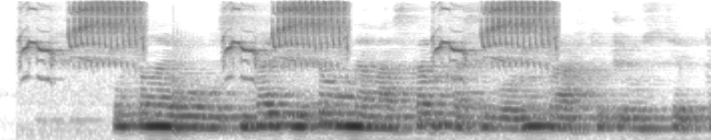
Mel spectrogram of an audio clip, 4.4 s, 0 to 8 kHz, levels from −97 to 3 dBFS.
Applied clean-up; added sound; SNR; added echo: none; Bird; 11 dB; reverberation time 2.2 s.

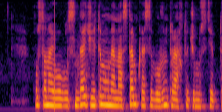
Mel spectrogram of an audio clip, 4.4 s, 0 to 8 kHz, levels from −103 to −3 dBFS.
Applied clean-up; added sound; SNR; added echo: none; none; none; none.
